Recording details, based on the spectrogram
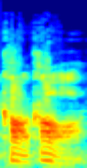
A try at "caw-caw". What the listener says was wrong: Yeah, but you gotta use the back of the throat a little bit more.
